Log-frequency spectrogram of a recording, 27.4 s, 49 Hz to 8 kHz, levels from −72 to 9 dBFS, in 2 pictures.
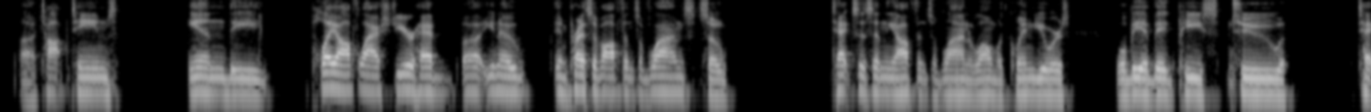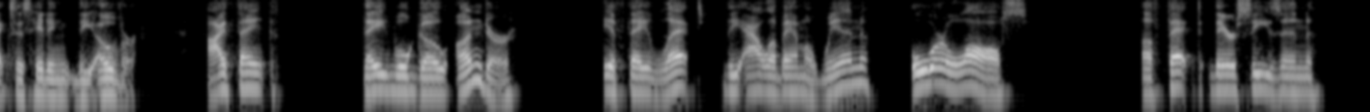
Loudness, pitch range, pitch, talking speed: -20 LUFS, 110-130 Hz, 120 Hz, 115 wpm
